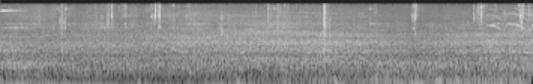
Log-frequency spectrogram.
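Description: A person chewing food with mouth closed, giving scattered soft clicks and smacks, over the low steady hum of a car idling.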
